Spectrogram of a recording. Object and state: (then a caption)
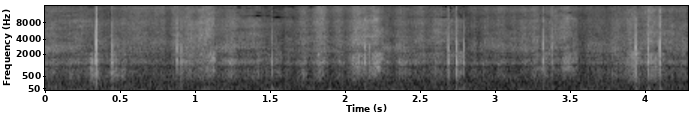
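Hard-shell zippered carrying case. Long nails tap and scratch a closed, hollow, rectangular black hard-shell zippered carrying case with a fabric-covered molded EVA look, about the size of a handheld console, held in both hands above the mic. Soft, dry clicking taps come at uneven intervals over a continuous scratchy rasp, mostly in the midrange with a bright edge. Each tap dies away at once with no ring.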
